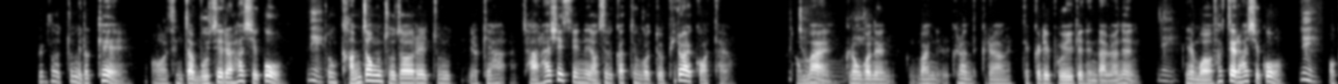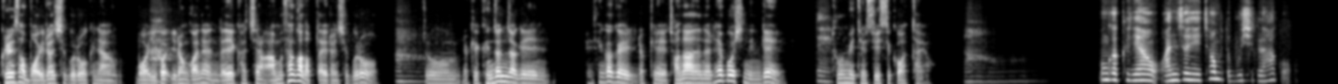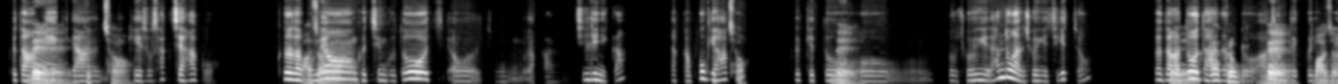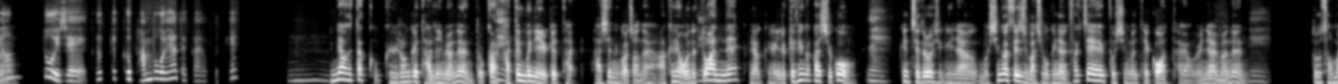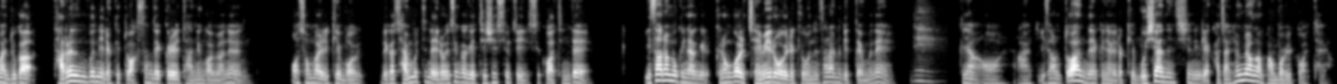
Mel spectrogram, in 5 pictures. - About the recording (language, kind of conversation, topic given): Korean, advice, 악성 댓글을 받았을 때 감정적으로 휘둘리지 않으려면 어떻게 해야 하나요?
- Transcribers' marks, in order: other background noise; tapping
